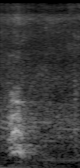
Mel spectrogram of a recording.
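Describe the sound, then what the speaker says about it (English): A dog gives a single short bark, moderately near, heard once against quiet background noise at a priory's modern church. "Sorry about the dog barking."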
